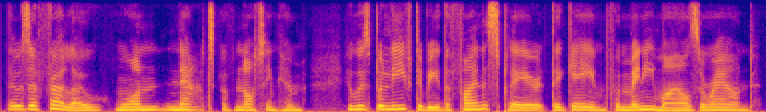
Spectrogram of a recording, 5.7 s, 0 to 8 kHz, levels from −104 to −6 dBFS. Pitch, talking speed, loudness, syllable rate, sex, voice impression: 195 Hz, 240 wpm, -19 LUFS, 6.6 syllables/s, female, very feminine, slightly young, slightly adult-like, very thin, tensed, slightly powerful, bright, hard, very clear, fluent, cute, intellectual, very refreshing, sincere, calm, friendly, reassuring, slightly unique, very elegant, sweet, lively, slightly strict, slightly intense, slightly sharp, light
